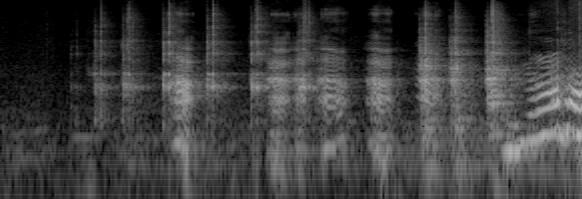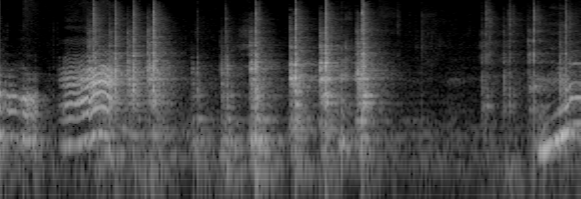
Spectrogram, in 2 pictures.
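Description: A drummer taps quickly on drums and cymbals.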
